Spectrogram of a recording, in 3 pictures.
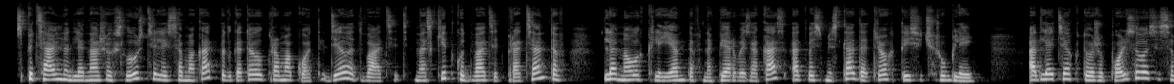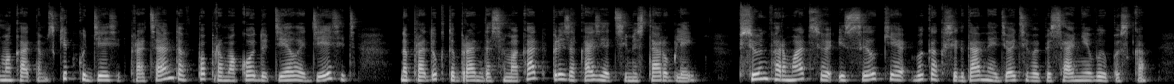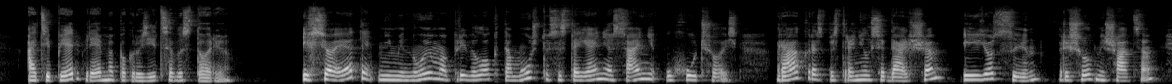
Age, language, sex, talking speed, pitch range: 20-39, Russian, female, 135 wpm, 185-225 Hz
